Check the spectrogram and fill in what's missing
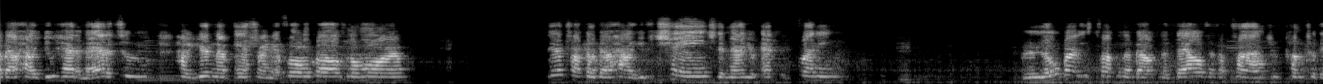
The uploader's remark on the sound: The audio quality is poor. Unedited and Raw.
